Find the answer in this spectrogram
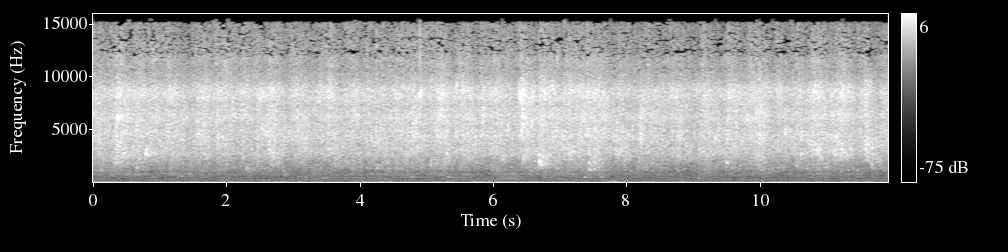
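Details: Steady hiss of rain or running water fills the whole stretch, with no clear animal call standing out.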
